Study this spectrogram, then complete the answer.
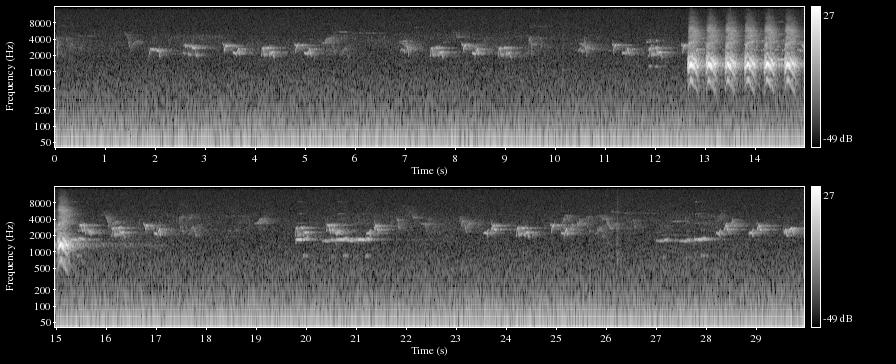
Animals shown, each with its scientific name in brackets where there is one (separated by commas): Red-eyed Vireo (Vireo olivaceus), American Crow (Corvus brachyrhynchos), American Robin (Turdus migratorius), Pine Warbler (Setophaga pinus), Blue Jay (Cyanocitta cristata), Blue-headed Vireo (Vireo solitarius)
